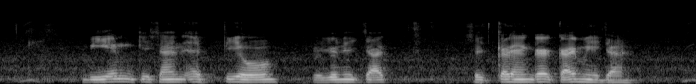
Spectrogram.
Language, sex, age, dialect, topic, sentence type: Marathi, male, 25-30, Southern Konkan, agriculture, question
